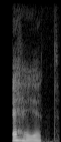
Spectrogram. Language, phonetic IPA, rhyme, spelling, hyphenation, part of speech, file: Hungarian, [ˈɛhɛjɛtː], -ɛtː, ehelyett, ehe‧lyett, adverb, Hu-ehelyett.ogg
- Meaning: instead of this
